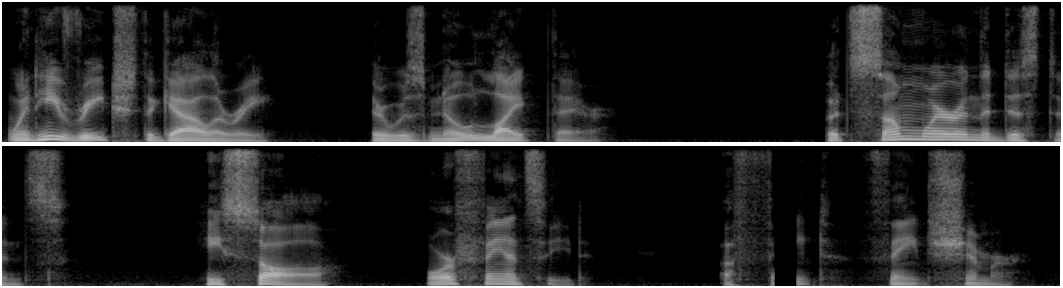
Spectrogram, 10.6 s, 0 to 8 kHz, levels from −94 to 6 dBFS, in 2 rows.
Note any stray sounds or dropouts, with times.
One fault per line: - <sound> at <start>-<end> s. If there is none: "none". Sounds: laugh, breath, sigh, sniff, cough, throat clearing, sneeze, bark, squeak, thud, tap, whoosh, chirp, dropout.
- dropout at 9.1-9.3 s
